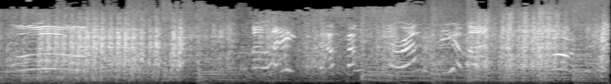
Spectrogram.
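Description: A young man talks and laughs cheerfully close by.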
